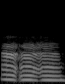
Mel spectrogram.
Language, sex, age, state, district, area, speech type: Malayalam, female, 18-30, Kerala, Wayanad, rural, conversation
